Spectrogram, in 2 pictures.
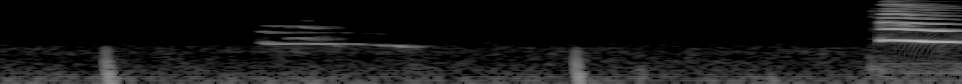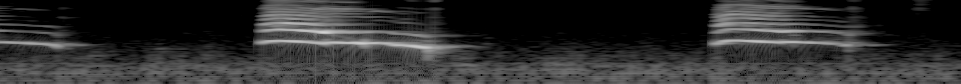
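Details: Stray cat in a countryside yard in Korea, crying daily for a companion it was separated from after neutering: three drawn-out, falling meows with rich harmonics, the last two loud, after a faint short mew and a few clicks.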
